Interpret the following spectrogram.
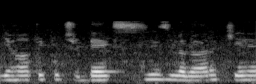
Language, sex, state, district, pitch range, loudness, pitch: Hindi, female, Haryana, Jhajjar, 200-220 Hz, -16 LUFS, 205 Hz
